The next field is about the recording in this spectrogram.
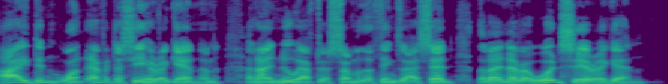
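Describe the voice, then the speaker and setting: A man voicing a lonely, excitable little old man in an audiobook, with a thin, shaky, halting delivery. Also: mid-range voice, no room sound, studio quality, voice pushed up. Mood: agitated, grieving. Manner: halting, stammering, repeating words.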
